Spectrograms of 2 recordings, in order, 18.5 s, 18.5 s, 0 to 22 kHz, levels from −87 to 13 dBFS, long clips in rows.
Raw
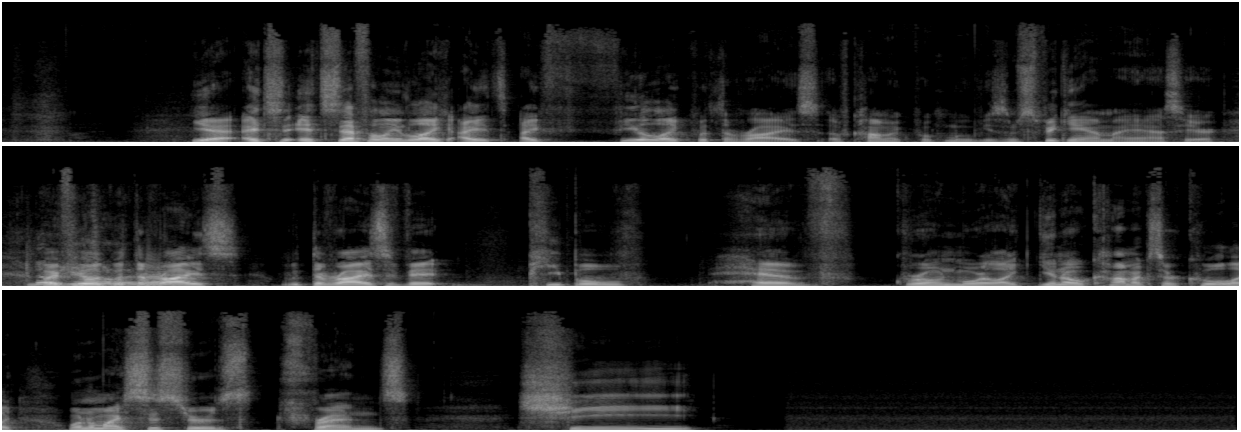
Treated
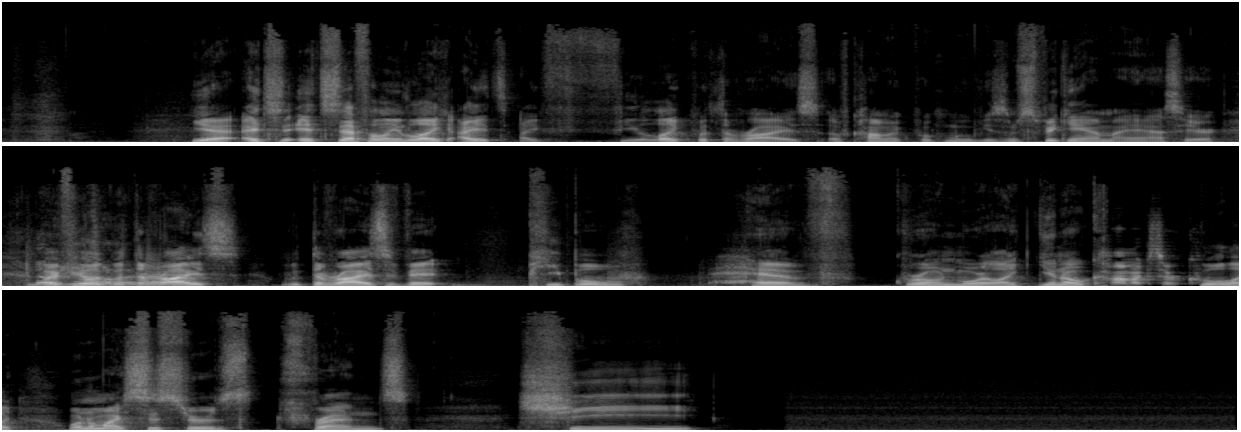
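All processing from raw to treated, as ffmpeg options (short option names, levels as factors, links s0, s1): -filter_complex "[0:a]asettb=1/sr,asplit=3[s0][s1][s2];[s0]atrim=end=2.434[s3];[s1]atrim=start=2.43:end=3.3,asetpts=PTS-STARTPTS,afade=t=in:d=0.004:c=qsin,afade=t=out:st=0.866:d=0.004:c=qsin,bass=f=250:g=4,treble=f=4000:g=4,acompressor=threshold=0.00631:ratio=2.5:attack=3.2:release=140:knee=1:detection=peak,highpass=f=100:w=0.5412,highpass=f=100:w=1.3066[s4];[s2]atrim=start=3.296[s5];[s3][s4]acrossfade=d=0.004:c1=hsin:c2=qsin[s6];[s6][s5]acrossfade=d=0.004:c1=qsin:c2=hsin,asettb=1/sr,asplit=3[s7][s8][s9];[s7]atrim=end=6.334[s10];[s8]atrim=start=6.33:end=7.05,asetpts=PTS-STARTPTS,afade=t=in:d=0.004:c=qsin,afade=t=out:st=0.716:d=0.004:c=qsin,highpass=190,equalizer=f=410:w=1.2:g=-4.5[s11];[s9]atrim=start=7.046[s12];[s10][s11]acrossfade=d=0.004:c1=hsin:c2=qsin[s13];[s13][s12]acrossfade=d=0.004:c1=qsin:c2=hsin,asettb=1/sr,asplit=3[s14][s15][s16];[s14]atrim=end=9.224[s17];[s15]atrim=start=9.22:end=9.92,asetpts=PTS-STARTPTS,afade=t=in:d=0.004:c=qsin,afade=t=out:st=0.696:d=0.004:c=qsin,equalizer=f=1500:w=3.3:g=7.5,asplit=2[s18][s19];[s19]highpass=f=720:p=1,volume=6.31,asoftclip=type=tanh:threshold=0.0891[s20];[s18][s20]amix=inputs=2:normalize=0,lowpass=f=1400:p=1,volume=0.501,asoftclip=type=hard:threshold=0.0355[s21];[s16]atrim=start=9.916[s22];[s17][s21]acrossfade=d=0.004:c1=hsin:c2=qsin[s23];[s23][s22]acrossfade=d=0.004:c1=qsin:c2=hsin,asettb=1/sr,asplit=3[s24][s25][s26];[s24]atrim=end=11.724[s27];[s25]atrim=start=11.72:end=12.19,asetpts=PTS-STARTPTS,afade=t=in:d=0.004:c=qsin,afade=t=out:st=0.466:d=0.004:c=qsin,highpass=720,lowpass=5200,aecho=1:1:1.9:0.62,atrim=end_sample=20727[s28];[s26]atrim=start=12.186[s29];[s27][s28]acrossfade=d=0.004:c1=hsin:c2=qsin[s30];[s30][s29]acrossfade=d=0.004:c1=qsin:c2=hsin"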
